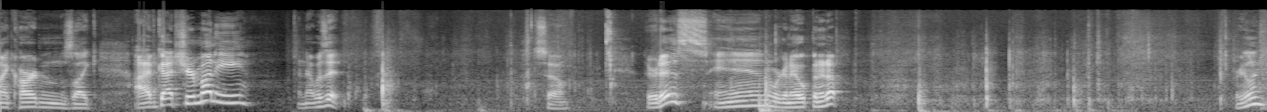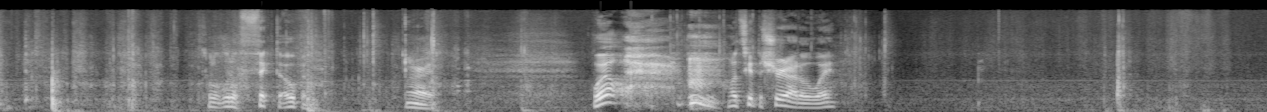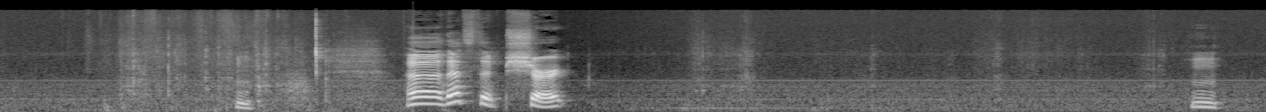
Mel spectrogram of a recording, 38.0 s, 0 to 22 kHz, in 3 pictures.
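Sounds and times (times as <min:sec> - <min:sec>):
fabric and packaging rustling: 0:07.2 - 0:18.0, 0:19.5 - 0:25.1.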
